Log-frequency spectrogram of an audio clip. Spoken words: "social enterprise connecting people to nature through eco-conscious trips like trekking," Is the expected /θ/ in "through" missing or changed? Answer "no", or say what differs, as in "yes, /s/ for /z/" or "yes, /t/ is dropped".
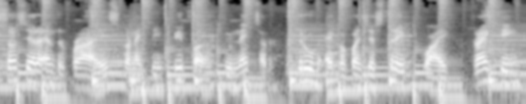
yes, /t/ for /θ/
